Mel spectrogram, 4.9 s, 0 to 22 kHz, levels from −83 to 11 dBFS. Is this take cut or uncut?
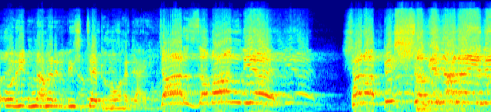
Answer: cut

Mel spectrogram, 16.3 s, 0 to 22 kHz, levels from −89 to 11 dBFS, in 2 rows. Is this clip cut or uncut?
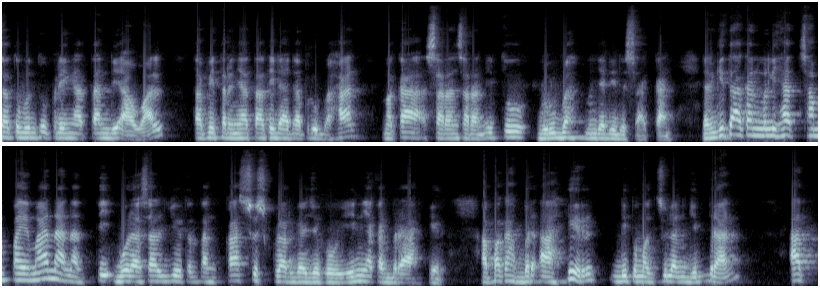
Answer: uncut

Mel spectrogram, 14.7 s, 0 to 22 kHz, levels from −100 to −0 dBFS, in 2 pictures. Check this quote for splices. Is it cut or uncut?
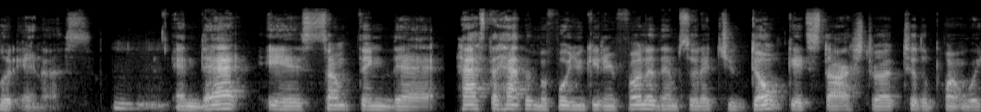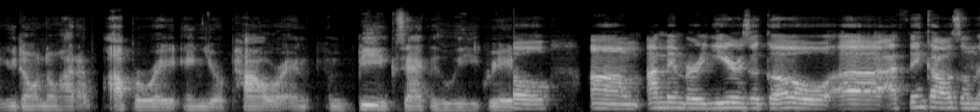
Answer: cut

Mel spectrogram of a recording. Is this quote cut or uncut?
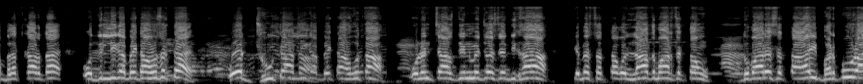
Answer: cut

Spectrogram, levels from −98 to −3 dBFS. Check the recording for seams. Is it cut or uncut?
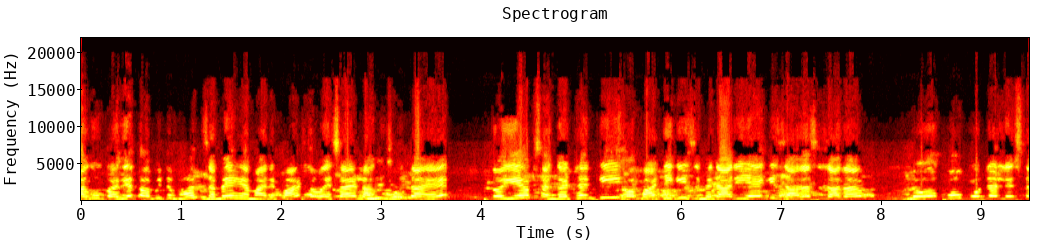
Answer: uncut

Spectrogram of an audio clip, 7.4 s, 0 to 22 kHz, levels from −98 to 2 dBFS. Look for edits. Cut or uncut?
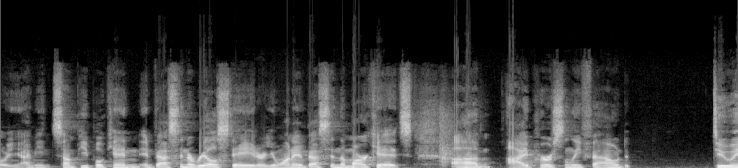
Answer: uncut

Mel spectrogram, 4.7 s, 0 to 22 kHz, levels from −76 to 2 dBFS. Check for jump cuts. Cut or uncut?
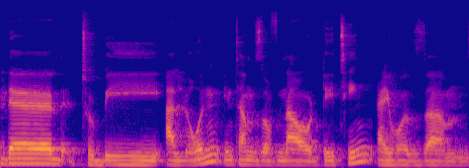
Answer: uncut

